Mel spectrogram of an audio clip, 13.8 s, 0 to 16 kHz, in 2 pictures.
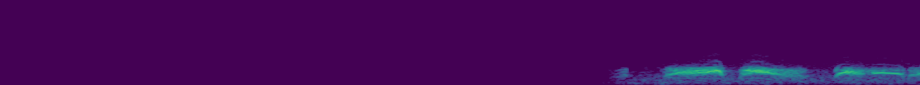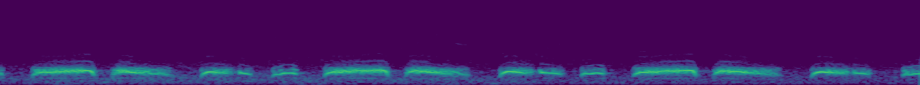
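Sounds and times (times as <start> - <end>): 
bird cooing in low notes: 4.6 - 13.7.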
